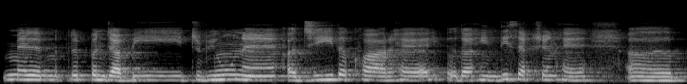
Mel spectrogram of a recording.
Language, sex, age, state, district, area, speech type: Punjabi, female, 30-45, Punjab, Amritsar, urban, spontaneous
